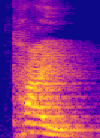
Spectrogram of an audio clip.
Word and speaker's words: thigh: দেখো থাই, THIGH, থাই, থাই, থাই। তাহলে কি জিএইচ আছে? না, জিএইচ সাইলেন্ট রয়েছে।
